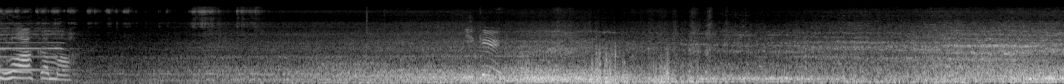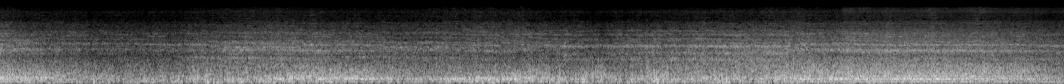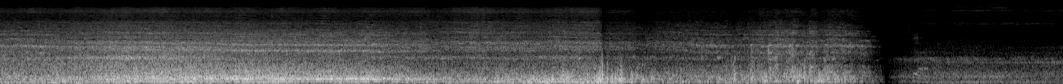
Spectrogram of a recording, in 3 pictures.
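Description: A freight train sounds a short horn blast that falls in pitch as it nears. Then a long string of covered hopper wagons rolls past close by, loud, with the wheel noise swelling and easing every few seconds, and it dies away near the end.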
